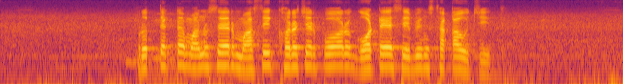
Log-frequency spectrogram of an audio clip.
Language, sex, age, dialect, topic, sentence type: Bengali, male, 25-30, Western, banking, statement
